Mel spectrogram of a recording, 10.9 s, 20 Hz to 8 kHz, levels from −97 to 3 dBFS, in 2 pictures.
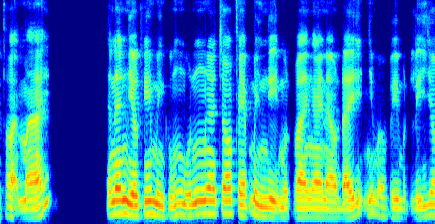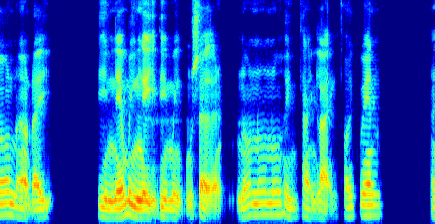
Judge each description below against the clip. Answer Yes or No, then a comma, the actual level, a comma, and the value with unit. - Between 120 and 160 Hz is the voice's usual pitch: Yes, low, 135 Hz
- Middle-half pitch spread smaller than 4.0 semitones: No, average, 4.5 semitones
